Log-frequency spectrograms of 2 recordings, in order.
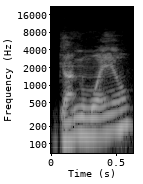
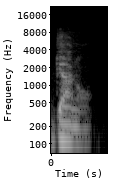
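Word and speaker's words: gunwale: like gun wall but nowadays it's pronounced gunnel okay that is not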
